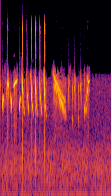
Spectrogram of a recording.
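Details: Wild goldfinch, the khalwi type, delivering a brisk series of clear chirped notes about eight per second, then a buzzy descending rasp and more scattered bright tweets before falling quiet.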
